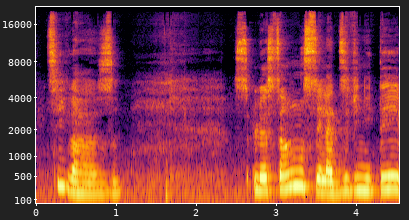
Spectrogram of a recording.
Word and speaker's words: Tiwaz: Ça se prononce, la carte Tiwaz se prononce Tivaz.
